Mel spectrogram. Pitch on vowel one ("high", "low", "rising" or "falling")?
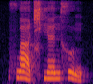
falling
